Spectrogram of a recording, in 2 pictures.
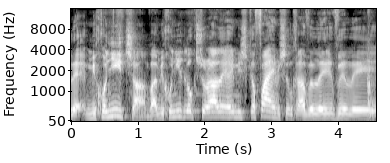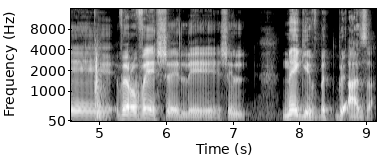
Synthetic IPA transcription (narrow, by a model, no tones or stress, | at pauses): lemeχonʲit̪ʃamveameχonʲit̪lo̞kʃuɾalemiʃkafaimʃelχavelevele | veɾoveʃeleʃel | neɡevbebeʔa̰za̰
